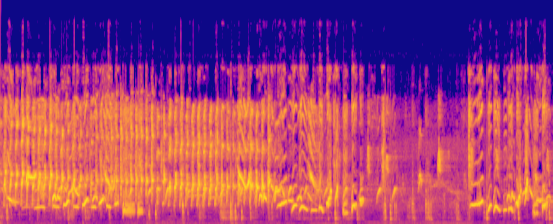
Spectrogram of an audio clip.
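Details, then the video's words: White-rumped shama in lively full song, meant to stimulate a quiet bird to start singing: dense, varied phrases of rapid chatter, sharp whistled slurs and trills mixing high and mid notes, with brief pauses. "PANCINGAN MURAI BATU GACOR ! BONGKAR ISIAN ! NAIKAN MURAI BATU MALAS BUNYI AGAR CEPAT GACOR !"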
